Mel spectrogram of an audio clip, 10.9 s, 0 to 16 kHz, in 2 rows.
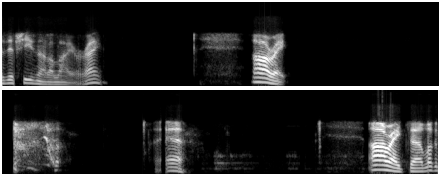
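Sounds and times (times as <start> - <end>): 
speech: 0.0 - 1.4, 3.1 - 3.6, 7.4 - 7.9, 10.0 - 10.9
raspy throat-clearing coughs: 5.6 - 6.5.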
